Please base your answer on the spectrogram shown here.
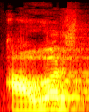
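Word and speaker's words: hours: गया पास सिपल आर इसे वर्स नहीं पढ़ेंगे आवर्स पढ़ सकते हैं आर्स पढ़ सकते हैं आवर्स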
